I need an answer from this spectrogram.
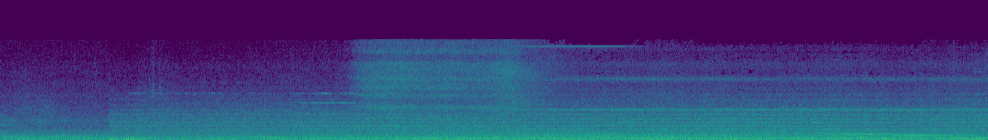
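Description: A train running along the track, growing gradually louder. There is a thump about a second and a half in, and a burst of hiss starts around four and a half seconds in and lasts about two seconds.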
